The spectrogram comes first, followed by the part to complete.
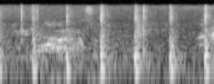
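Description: Repeated sharp knocks at a steady pace, about three a second, with a voice talking quietly underneath.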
